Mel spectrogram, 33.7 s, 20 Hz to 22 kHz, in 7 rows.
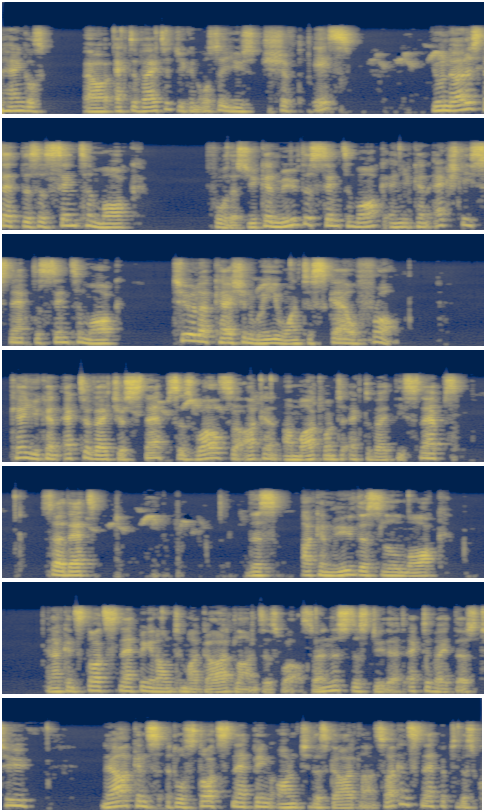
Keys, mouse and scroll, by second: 1.1 click, 3.1 shift+s, 7.2-9.0 drag, 9.3 ctrl+scroll up 1, 11.5 click, 17.1 click, 20.9 ctrl+z, 23.3-33.7 drag.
